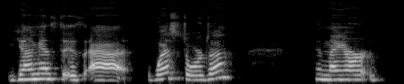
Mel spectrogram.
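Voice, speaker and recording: Fairly high in pitch, this woman speaks with a Southern US accent. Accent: Southern US drawl. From US South. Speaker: IT change manager. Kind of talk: webinar presentation. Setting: online webinar.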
